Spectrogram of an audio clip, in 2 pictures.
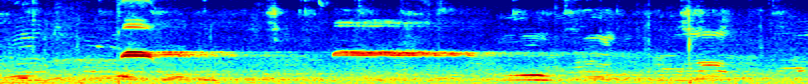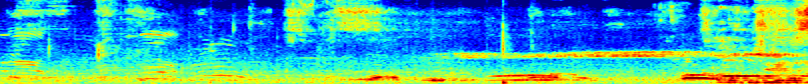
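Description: Busy wrestling-tournament hall: a constant babble of many voices, with referee whistle blasts from the mats, a short one about half a second in, another about two seconds in, and a longer one near the end. Wrestling shoes squeak on the mat now and then.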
